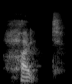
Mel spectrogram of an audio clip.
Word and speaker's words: height: yeah one syllable so the gh T is just pronounced as a T okay so height okay very good yes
